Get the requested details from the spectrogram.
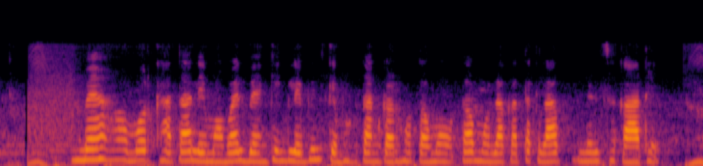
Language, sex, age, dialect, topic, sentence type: Chhattisgarhi, female, 25-30, Eastern, banking, question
